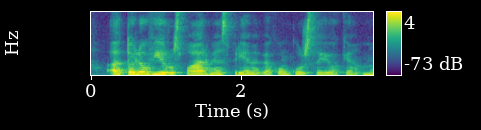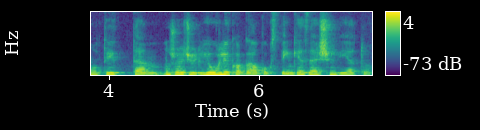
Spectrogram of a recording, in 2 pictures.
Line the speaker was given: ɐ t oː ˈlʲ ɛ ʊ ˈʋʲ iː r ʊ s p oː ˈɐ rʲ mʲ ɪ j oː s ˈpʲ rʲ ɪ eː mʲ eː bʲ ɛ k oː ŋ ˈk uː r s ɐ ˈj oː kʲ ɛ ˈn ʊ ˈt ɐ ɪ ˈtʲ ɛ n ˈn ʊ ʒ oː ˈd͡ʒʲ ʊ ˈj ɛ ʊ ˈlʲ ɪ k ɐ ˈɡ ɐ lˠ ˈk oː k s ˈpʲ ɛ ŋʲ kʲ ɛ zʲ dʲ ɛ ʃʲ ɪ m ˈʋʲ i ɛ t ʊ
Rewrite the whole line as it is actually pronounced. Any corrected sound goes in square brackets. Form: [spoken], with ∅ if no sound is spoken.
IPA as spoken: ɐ t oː ˈlʲ ɛ ʊ ˈʋʲ iː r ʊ s p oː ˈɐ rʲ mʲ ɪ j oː s ˈpʲ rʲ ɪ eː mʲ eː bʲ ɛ k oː ŋ ˈk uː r s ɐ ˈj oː kʲ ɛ ˈn ʊ ˈt ɐ ɪ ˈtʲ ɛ n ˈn ʊ ʒ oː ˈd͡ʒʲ ʊ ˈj ɛ ʊ ˈlʲ ɪ k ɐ ˈɡ ɐ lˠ ˈk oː k s ˈpʲ ɛ ŋʲ kʲ ɛ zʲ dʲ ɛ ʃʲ ɪ m ˈʋʲ i ɛ t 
